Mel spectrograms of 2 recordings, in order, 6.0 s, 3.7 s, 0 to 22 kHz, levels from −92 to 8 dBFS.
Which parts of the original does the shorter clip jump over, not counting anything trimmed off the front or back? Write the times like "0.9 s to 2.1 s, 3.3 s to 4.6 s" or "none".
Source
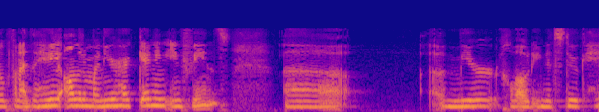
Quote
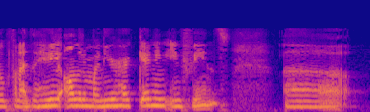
none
